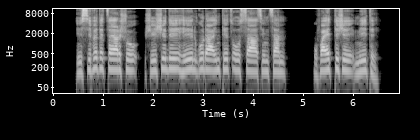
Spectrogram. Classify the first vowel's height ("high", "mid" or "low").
high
